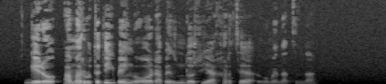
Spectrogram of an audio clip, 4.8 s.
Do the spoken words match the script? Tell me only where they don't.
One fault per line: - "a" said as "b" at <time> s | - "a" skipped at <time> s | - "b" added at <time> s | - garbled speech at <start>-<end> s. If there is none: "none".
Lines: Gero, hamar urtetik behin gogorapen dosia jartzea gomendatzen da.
none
